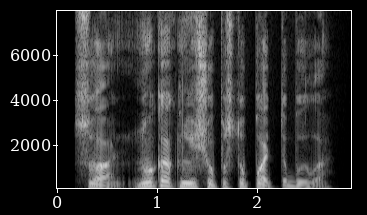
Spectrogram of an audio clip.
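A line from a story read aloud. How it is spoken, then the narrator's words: Near moan. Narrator (Russian): едва ли не простонал он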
